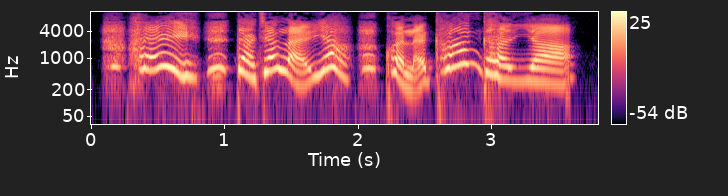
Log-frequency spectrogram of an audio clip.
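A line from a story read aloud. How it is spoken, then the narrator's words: Sly loud shouting. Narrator (Chinese): 他不怀好意的笑了笑，他扯着嗓子叫喊道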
